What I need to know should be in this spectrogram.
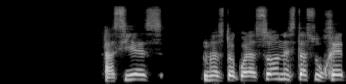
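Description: A young man speaks clearly into a nearby microphone.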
